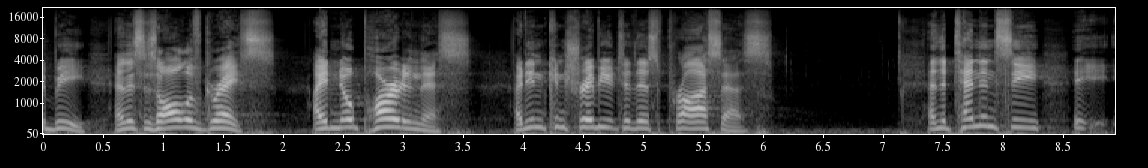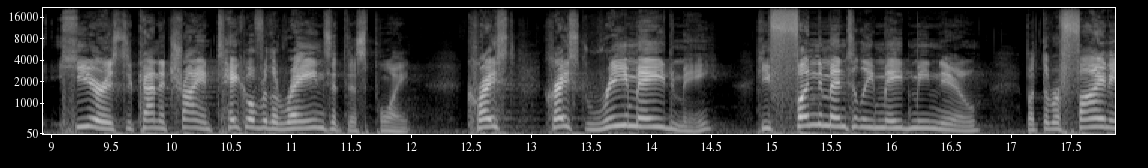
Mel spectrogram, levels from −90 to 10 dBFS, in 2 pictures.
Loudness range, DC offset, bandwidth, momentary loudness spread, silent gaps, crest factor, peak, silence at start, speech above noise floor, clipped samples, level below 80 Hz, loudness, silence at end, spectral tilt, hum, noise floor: 5 LU; under 0.1%; over 20 kHz; 16 LU; none; 24 dB; 0 dBFS; 0 s; 39 dB; under 0.1%; -48 dBFS; -21 LUFS; 0 s; -1.5 dB/octave; none; -62 dBFS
